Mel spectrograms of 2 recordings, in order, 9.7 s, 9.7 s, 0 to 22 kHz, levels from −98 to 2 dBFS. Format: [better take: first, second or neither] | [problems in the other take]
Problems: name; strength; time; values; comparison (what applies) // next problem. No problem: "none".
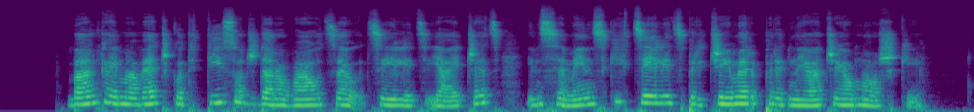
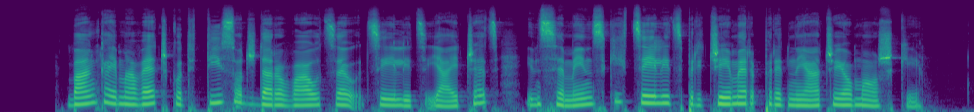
second | room echo; dies away in 0.2 s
